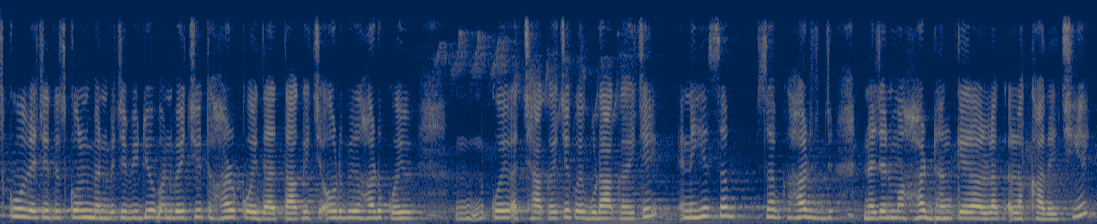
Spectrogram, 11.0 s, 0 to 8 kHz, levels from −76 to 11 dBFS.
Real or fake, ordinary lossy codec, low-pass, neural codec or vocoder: real; none; 7.2 kHz; none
